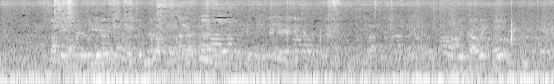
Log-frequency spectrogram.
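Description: Several men talk casually nearby outdoors.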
